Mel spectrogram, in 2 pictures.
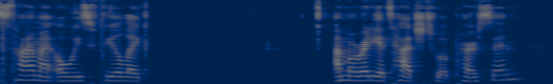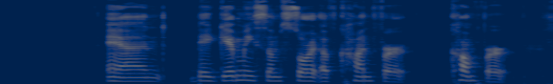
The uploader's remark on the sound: Volume up! My recording seems low.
